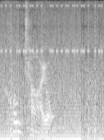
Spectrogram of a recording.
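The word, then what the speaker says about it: Qotile: sorry razak 4 um in here is the cotile q t i l e um that is how it's pronounced according to uh warshaw so I'm going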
